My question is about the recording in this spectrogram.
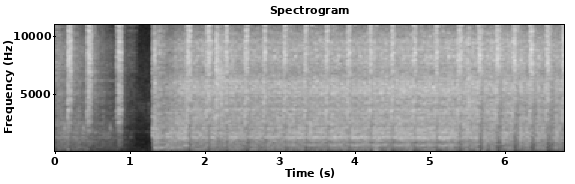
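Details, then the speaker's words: Craftsman LTX1000 with 18hp OHV Kohler, weak compression measured, after carburetor change, cranking without starting fluid: steady rapid chug for several seconds, never catches; crank no-start, owner suspects blown head gasket. "to me it sounds like a blown head gasket what do you guys think"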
